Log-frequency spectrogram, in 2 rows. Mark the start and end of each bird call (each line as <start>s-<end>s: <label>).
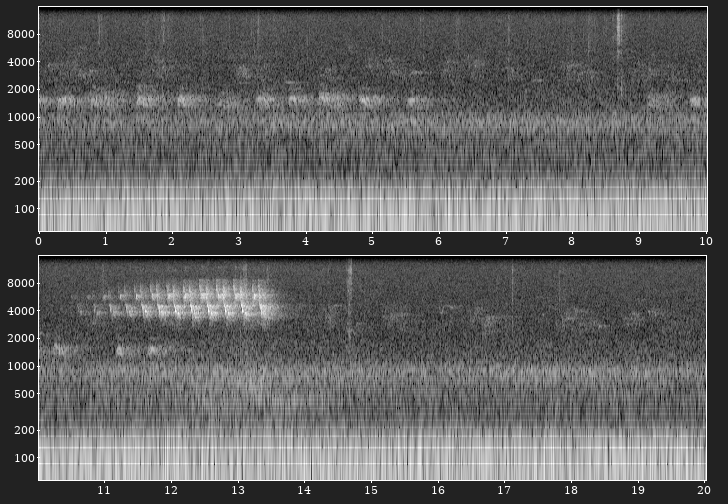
0.0s-12.2s: American Crow (Corvus brachyrhynchos)
10.4s-14.0s: Ovenbird (Seiurus aurocapilla)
